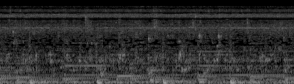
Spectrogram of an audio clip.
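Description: Tap water runs steadily from a faucet to wet a Clarisonic facial cleansing brush at a bathroom sink, a continuous close splashing hiss with no talking.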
